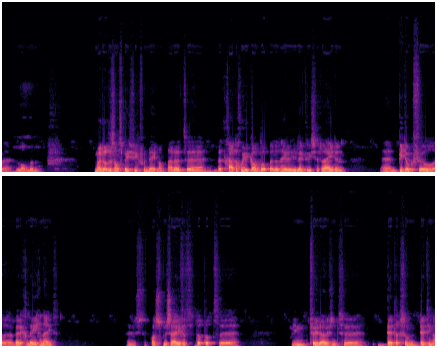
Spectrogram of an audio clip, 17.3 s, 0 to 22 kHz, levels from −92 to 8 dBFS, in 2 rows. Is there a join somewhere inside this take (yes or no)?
no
